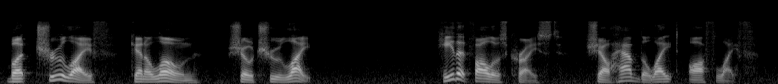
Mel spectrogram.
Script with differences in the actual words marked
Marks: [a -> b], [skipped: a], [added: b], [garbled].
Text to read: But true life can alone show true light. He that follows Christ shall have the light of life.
But true life can alone show true light. He that follows Christ shall have the light [of -> off] life.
